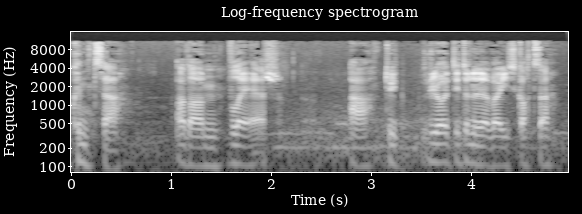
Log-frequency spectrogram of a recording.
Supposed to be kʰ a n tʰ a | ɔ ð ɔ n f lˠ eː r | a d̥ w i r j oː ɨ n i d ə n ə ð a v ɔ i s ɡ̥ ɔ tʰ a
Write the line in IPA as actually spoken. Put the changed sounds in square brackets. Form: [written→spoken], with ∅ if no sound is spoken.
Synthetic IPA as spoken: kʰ [a→ə] n tʰ a | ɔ ð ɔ n [f→v] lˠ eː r | a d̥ w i r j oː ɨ [n→d] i d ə n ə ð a v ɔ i s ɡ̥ ɔ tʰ a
